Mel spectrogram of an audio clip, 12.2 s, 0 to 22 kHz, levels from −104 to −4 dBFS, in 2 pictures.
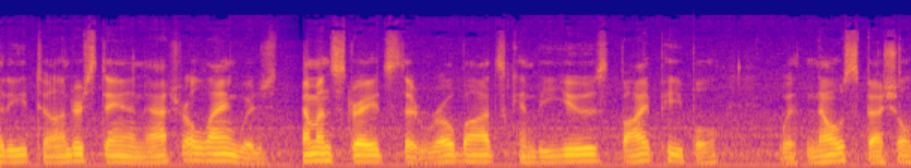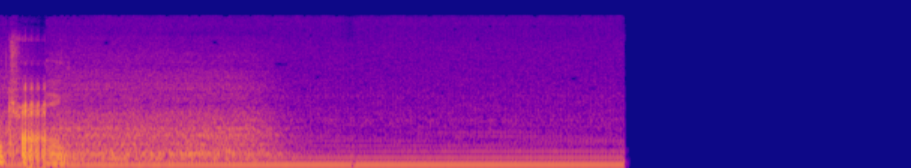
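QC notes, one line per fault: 1.94–2.03 s, 6.24–6.40 s and 8.42–8.44 s, AAC frame loss with concealment: brief smeared, phasey patches where the decoder patched over missing data from the last good spectrum. The gaps are about 85, 128 and 43 ms, which fits two, three and one lost frames.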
